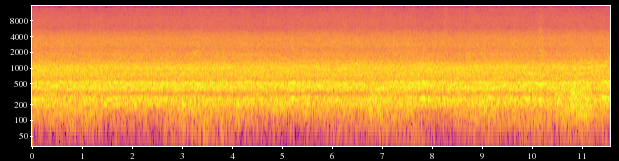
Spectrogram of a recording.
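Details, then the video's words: Honey bees from a swarm collected in an apple tree and just put into a hive, producing a steady, dense droning hum with layered low tones and no pauses throughout. "Just Bees"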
